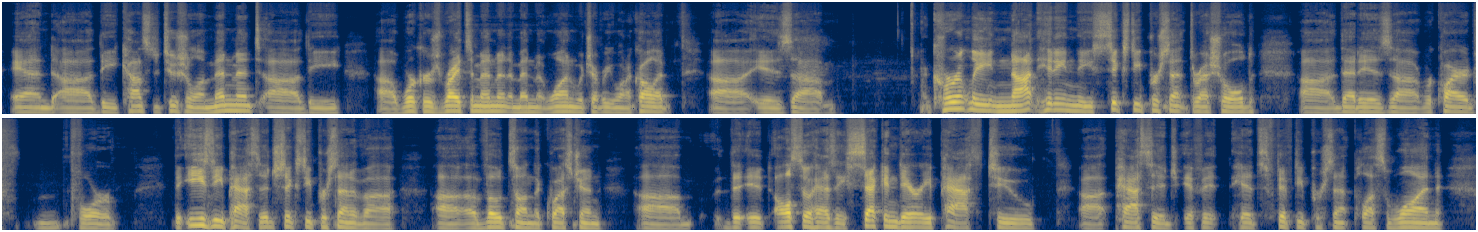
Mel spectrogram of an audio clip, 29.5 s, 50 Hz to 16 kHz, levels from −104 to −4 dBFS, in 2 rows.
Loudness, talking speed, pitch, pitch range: -27 LUFS, 130 wpm, 115 Hz, 105-125 Hz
